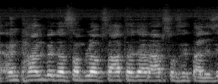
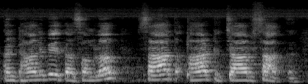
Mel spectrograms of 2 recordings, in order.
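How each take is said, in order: First: Said in the usual way. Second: Slow "सात, आठ, चार, सात", each digit separate after "दशमलव"; digit-by-digit reading. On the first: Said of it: "ऐसे नहीं पढ़ना है". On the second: Shown as a demonstration. Teacher shows how to read decimals, "सात आठ चार सात" slowly digit by digit. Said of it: "दशमलव के बाद अलग-अलग पढ़ेंगे".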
